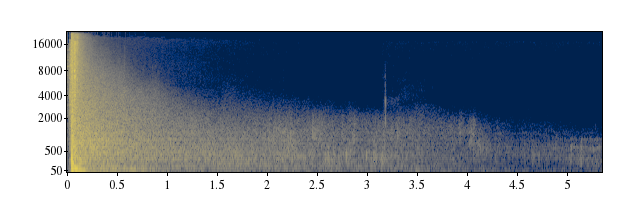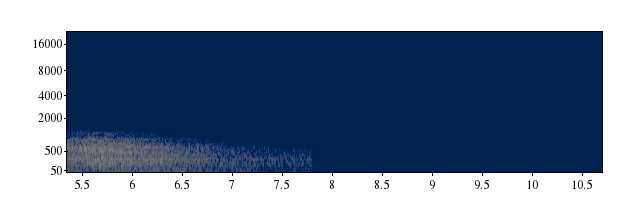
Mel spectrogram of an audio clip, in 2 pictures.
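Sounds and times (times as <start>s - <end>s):
Vepr rifle muzzle blast in mono: 0.0s - 3.4s.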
